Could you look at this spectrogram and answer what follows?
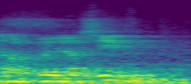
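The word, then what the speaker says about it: H.B. Jassin: Bacanya Habe Yasin.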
